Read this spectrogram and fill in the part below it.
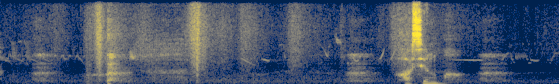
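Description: A young man groans weakly in pain, close by.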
